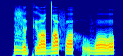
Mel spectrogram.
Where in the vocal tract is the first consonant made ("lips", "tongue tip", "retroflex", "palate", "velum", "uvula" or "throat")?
tongue tip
